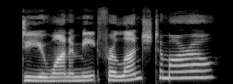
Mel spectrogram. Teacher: In casual speech, do you want to often sounds like do you wanna?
